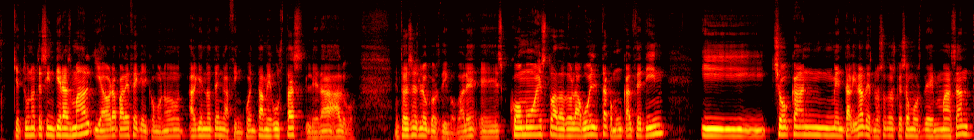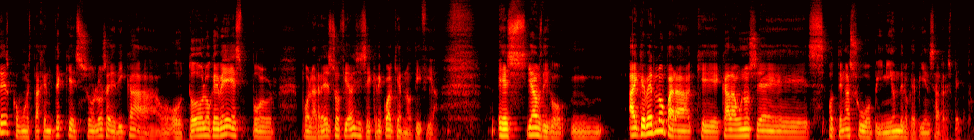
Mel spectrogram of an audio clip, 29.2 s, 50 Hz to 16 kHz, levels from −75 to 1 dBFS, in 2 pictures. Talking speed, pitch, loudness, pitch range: 195 wpm, 130 Hz, -26 LUFS, 110-145 Hz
